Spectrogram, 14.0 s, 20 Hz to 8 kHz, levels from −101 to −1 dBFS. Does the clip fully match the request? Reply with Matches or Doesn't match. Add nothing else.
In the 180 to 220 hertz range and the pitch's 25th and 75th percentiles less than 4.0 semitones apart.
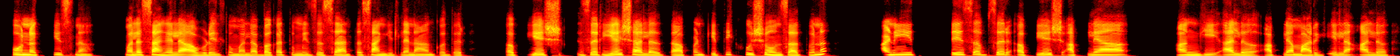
Matches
